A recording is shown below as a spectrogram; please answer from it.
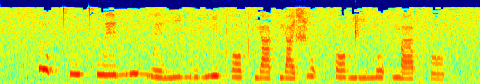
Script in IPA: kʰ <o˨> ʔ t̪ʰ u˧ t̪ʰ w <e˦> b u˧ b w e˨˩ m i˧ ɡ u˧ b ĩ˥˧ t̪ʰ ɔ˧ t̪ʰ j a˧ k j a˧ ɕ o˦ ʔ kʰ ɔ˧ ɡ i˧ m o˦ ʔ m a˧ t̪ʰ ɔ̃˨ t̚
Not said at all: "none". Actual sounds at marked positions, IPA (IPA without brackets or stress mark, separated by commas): o˦, e˧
